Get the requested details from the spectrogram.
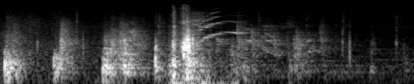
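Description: A door closes.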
